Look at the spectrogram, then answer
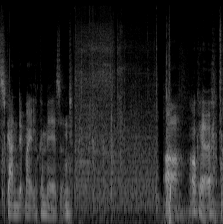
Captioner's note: scanning Sounds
